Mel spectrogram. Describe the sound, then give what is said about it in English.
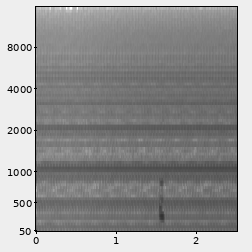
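A quiz game buzzer sounds one long, steady, harsh buzzing tone that holds for a couple of seconds, loud, with no talking over it. “Oh, oh buzz.”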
